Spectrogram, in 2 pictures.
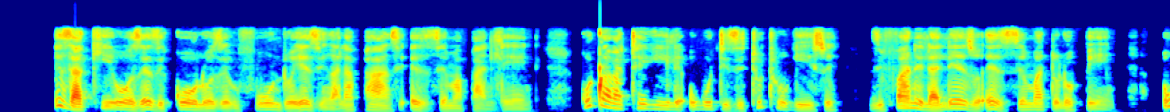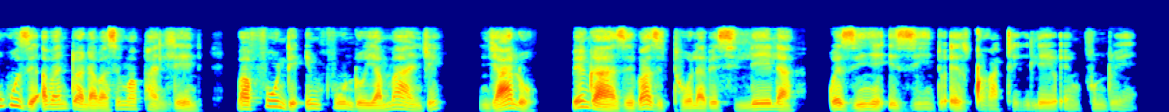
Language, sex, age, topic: North Ndebele, male, 36-49, education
